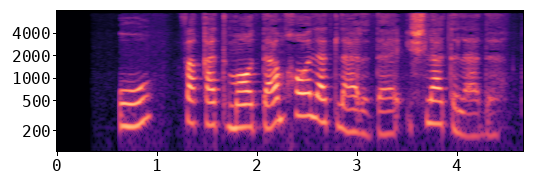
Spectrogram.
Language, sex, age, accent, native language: Uzbek, female, 25-34, Toshkent shahri, Uzbek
